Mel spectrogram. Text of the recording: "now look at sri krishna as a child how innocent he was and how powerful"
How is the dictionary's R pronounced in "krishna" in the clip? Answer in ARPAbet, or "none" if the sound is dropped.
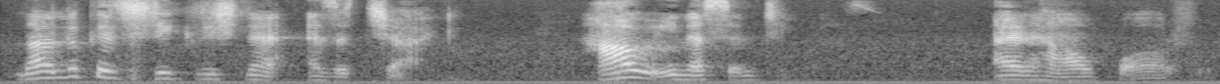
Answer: R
